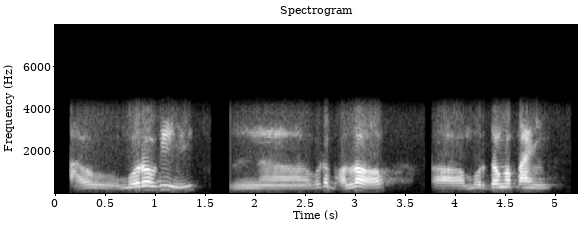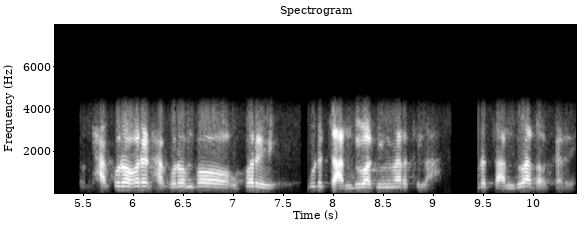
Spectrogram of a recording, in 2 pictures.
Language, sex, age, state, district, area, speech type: Odia, male, 60+, Odisha, Dhenkanal, rural, conversation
